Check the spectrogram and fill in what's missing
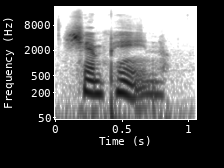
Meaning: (noun) A sparkling white wine made from a blend of grapes, especially Chardonnay and pinot, produced in Champagne, France, by the méthode champenoise
- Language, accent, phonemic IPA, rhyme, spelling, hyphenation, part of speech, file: English, General American, /ʃæmˈpeɪn/, -eɪn, champagne, cham‧pagne, noun / adjective / verb, En-us-champagne.ogg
